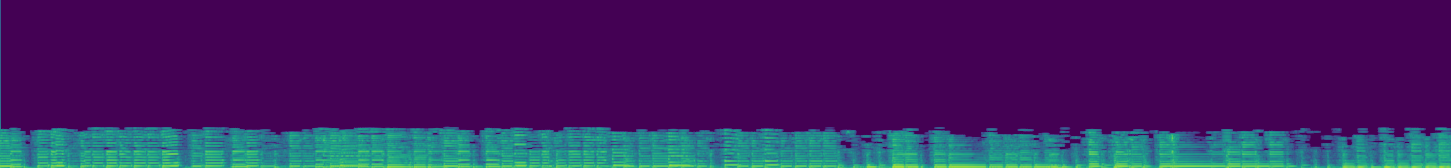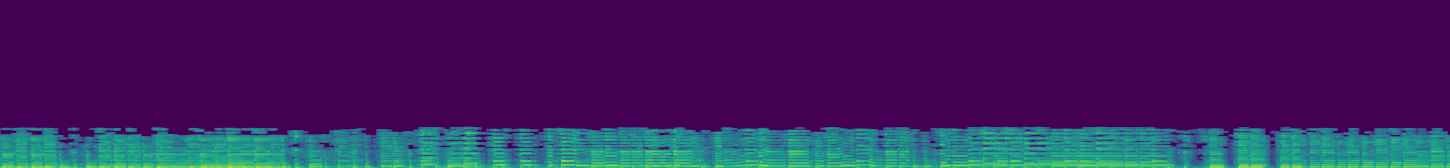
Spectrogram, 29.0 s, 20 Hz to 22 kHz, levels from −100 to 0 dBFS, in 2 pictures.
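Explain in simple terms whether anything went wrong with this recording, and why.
Yes. Throughout the music, everything above about 5.3 kHz is missing and the remaining sound is watery and swirly, with metallic chirps and smeared attacks. That points to heavy MP3 compression as the likely cause. A plain treble cut would sound dull but not swirl.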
